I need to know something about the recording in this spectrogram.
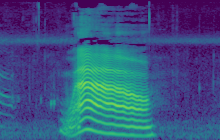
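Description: A toddler squeals loudly with delight.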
